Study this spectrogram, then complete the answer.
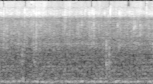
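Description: Garlic browning in a little oil alongside chicken wings for honey-glazed wings, giving a steady, dense sizzle and fry that holds evenly throughout without a break.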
